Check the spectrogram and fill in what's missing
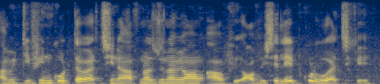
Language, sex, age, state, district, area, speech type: Bengali, male, 18-30, West Bengal, Bankura, urban, spontaneous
